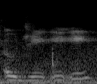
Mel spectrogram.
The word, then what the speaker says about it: ogee: And that's not OG, it's OGEE. Yeah, it's not like OG like OG. You know what I mean? Like from the hood.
